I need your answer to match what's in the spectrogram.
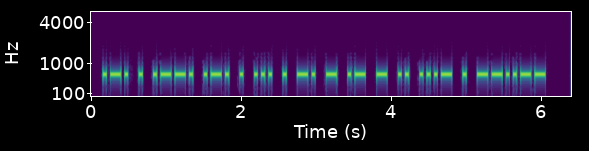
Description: Morse code, heard as a keyed tone, about 25 wpm, 600 Hz. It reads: REPRESENTATIVE,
